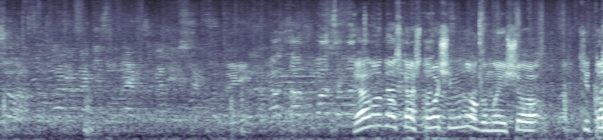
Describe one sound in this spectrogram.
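A crowd murmurs and shouts in a large hall.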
